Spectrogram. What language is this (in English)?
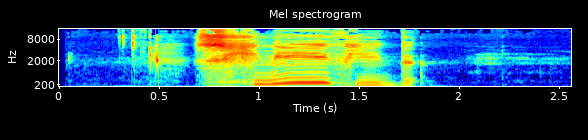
Kabyle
